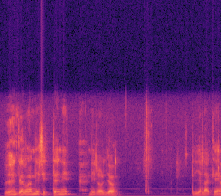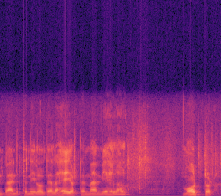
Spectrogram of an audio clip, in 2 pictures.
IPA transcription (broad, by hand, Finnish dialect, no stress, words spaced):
yheŋ kerːɑnːi sitːe ni niːl olʲ jo ste jælækeːmpæin etːæ niːl ol teælːæ heiostemːæem miehelːæ ol moːtːor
